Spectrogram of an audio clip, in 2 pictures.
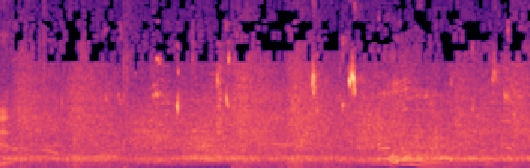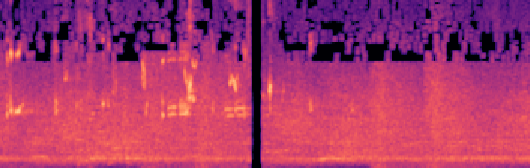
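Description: Arena crowd murmur with a basketball dribbled on a hardwood court and sneakers squeaking. A voice calls out briefly about four seconds in. The sound cuts out for an instant just before eight seconds.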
